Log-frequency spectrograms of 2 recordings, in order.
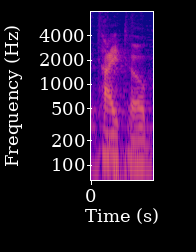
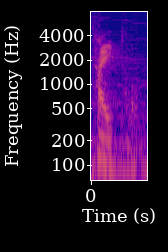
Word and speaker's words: Taito: I know it's definitely is Taito because I'm taking Japanese this semester. Mm. So I know that it would be pronounced Taito.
